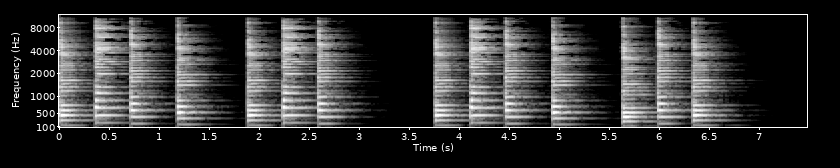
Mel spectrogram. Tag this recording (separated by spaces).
Banjo Guitar Sample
